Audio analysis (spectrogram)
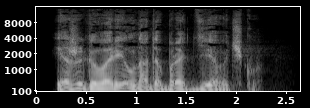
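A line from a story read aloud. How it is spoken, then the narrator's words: Quiet. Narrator (Russian): тихо сказал Геннадий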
